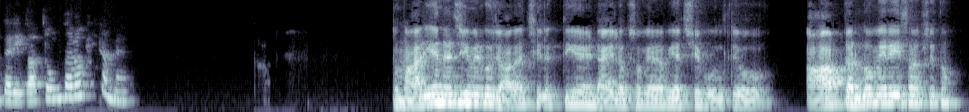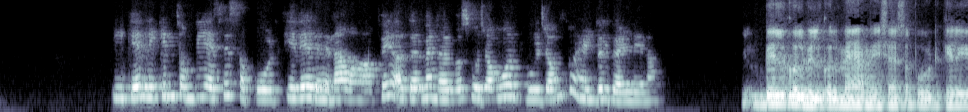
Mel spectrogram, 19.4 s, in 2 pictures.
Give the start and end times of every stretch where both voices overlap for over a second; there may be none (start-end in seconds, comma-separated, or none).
none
